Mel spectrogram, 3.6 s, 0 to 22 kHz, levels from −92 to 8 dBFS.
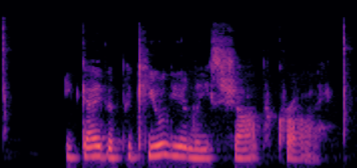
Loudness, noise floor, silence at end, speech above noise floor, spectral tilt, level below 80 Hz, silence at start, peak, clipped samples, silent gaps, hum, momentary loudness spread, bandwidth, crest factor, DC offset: -33 LUFS; -88 dBFS; 0.3 s; 55 dB; -4.5 dB/octave; -78 dBFS; 0.05 s; -12 dBFS; under 0.1%; none; none; 15 LU; 15 kHz; 22 dB; under 0.1%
